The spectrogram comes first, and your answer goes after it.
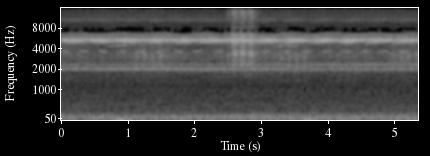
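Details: Steady high-pitched cricket trilling on a summer night in the forest, one short louder surge in the middle, and a low murmur underneath.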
